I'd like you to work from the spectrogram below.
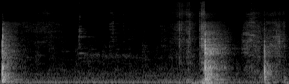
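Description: A knife cuts vegetables for ratatouille on a board, giving two or three sharp, close taps over a quiet kitchen background.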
